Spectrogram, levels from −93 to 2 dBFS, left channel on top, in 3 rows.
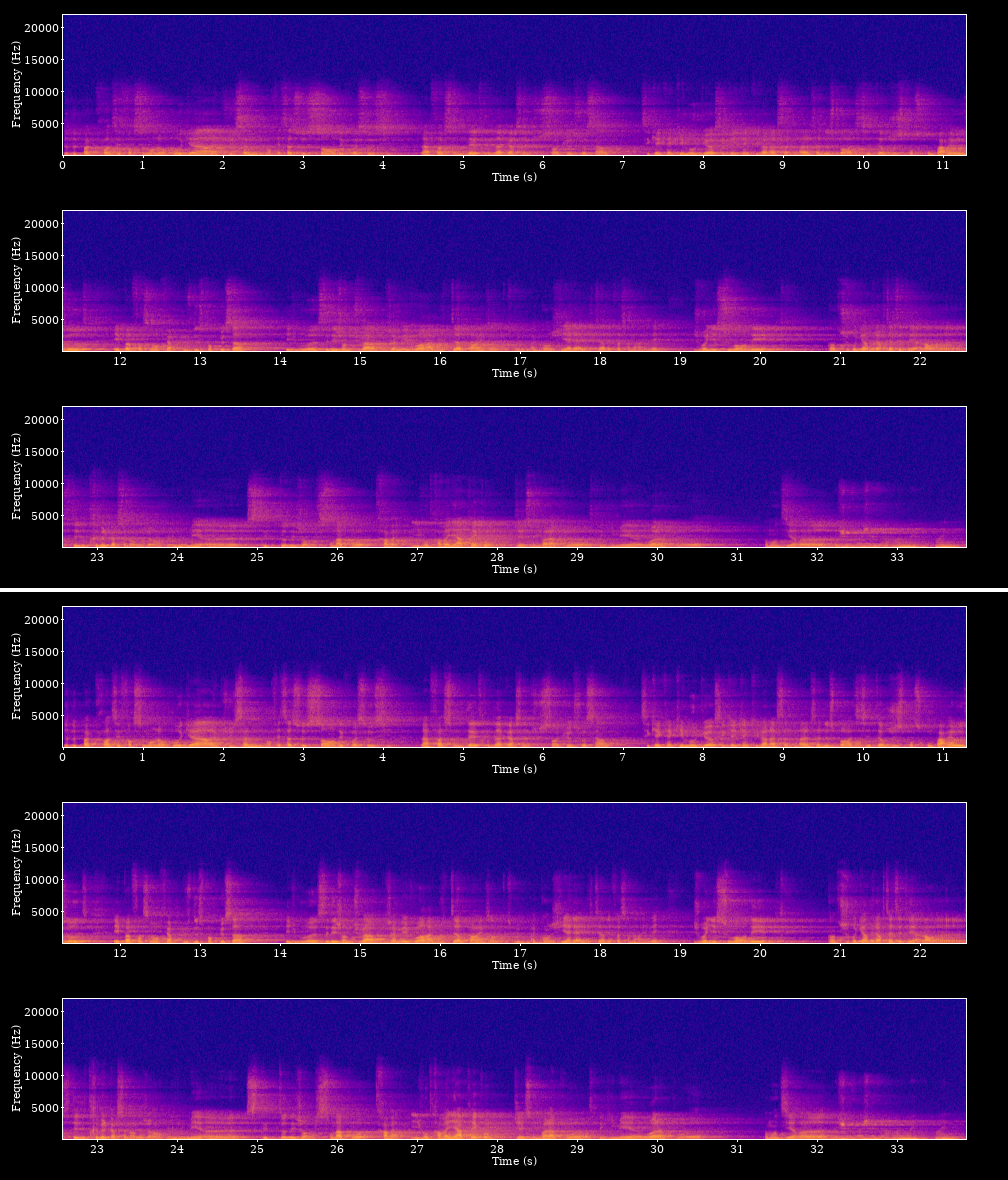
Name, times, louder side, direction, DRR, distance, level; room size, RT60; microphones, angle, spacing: voice 1, 0.0-4.1 4.5-6.8 7.2-13.6 14.1-18.7 19.2-20.3 20.8-23.9 24.1-30.6 31.3-32.1, right 2 dB, 35° right, 2 dB, 0.6 m, -26 dB
voice 2, 2.2-2.5 9.0-9.6 16.9-17.2 23.9-24.2 28.4-28.6 32.0-33.7, right 1 dB, 15° right, -2 dB, 1.1 m, -30 dB
11.5 x 9.4 x 9.5 m, 2.5 s
head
